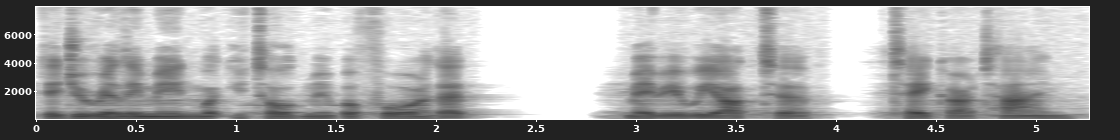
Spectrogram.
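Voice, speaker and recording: An actor playing a brooding young god of death in a video game, speaking in a reserved, dry, measured and formal way. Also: male voice, deep voice, completely flat delivery, a bit bright. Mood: guarded, tender. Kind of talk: video game character dialogue.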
